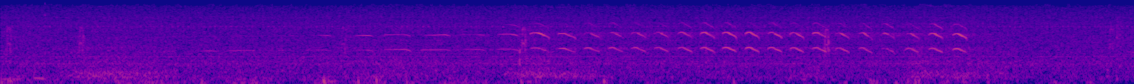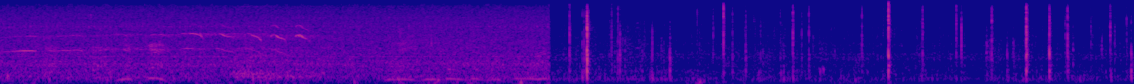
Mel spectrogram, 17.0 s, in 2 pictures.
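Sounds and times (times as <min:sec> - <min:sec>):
songbird singing: 0:00.0 - 0:12.6.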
